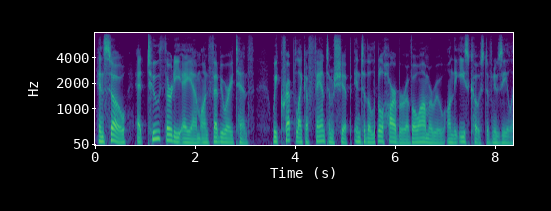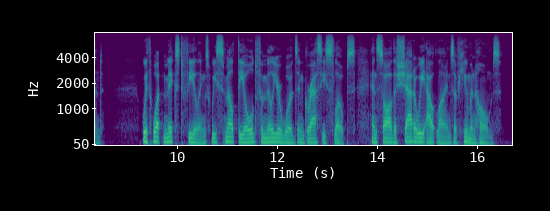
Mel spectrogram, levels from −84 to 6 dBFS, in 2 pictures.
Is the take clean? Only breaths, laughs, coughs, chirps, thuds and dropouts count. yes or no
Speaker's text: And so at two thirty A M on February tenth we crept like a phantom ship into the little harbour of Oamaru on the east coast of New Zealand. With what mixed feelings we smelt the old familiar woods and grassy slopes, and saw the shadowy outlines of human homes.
no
